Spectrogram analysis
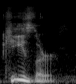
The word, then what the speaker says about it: Kiesler: And Steve is saying it's pronounced Kiesler. Kiesler, got it.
